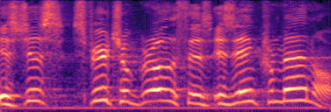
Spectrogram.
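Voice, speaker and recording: Speaking at a moderate pace, this man has an American accent. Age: 50s. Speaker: pastor. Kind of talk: sermon. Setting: church.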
